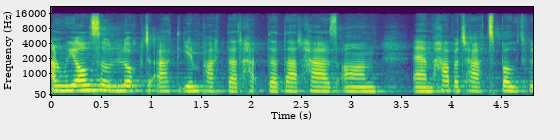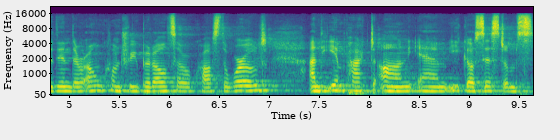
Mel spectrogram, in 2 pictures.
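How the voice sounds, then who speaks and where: A woman with an Irish accent speaks at a medium pitch in a monotone, flat intonation. The recording has audible room echo and noticeable background noise. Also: moderate pace. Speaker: project partner researcher. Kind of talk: conference presentation. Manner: hesitant fillers (um).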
